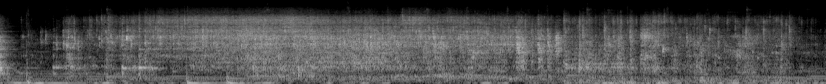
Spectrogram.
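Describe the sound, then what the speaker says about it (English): Water pours steadily into a cooking pot of eggs for boiling, with a rushing, splashing hiss that continues for several seconds, loud and close. "add water in our clean sufuria until they're all covered in water"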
